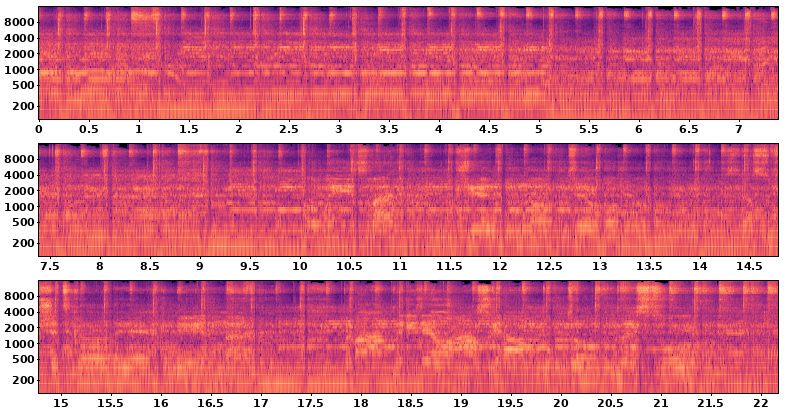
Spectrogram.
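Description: Live rock band playing an instrumental passage of the song through the PA: electric guitars, bass and drums. About halfway through, a lead melody enters that bends and wavers in pitch.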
